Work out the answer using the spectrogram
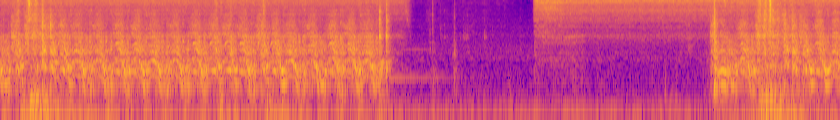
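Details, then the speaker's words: Garden-find Ford Capri with Pinto engine: catches and runs rough and uneven a few seconds, dies, coughs again; stalls from not enough fuel reaching engine. "and I'll turn it off for a minute there's no fuel yeah I'm gonna have to stick something down oh there's just not enough fuel"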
